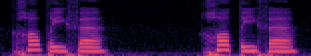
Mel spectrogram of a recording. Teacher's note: Ta, letter of Tafkhim. Isti'la, the tongue is raised from the back.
